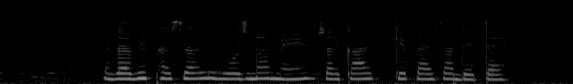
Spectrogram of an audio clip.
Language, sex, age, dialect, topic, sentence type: Magahi, female, 18-24, Central/Standard, banking, question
